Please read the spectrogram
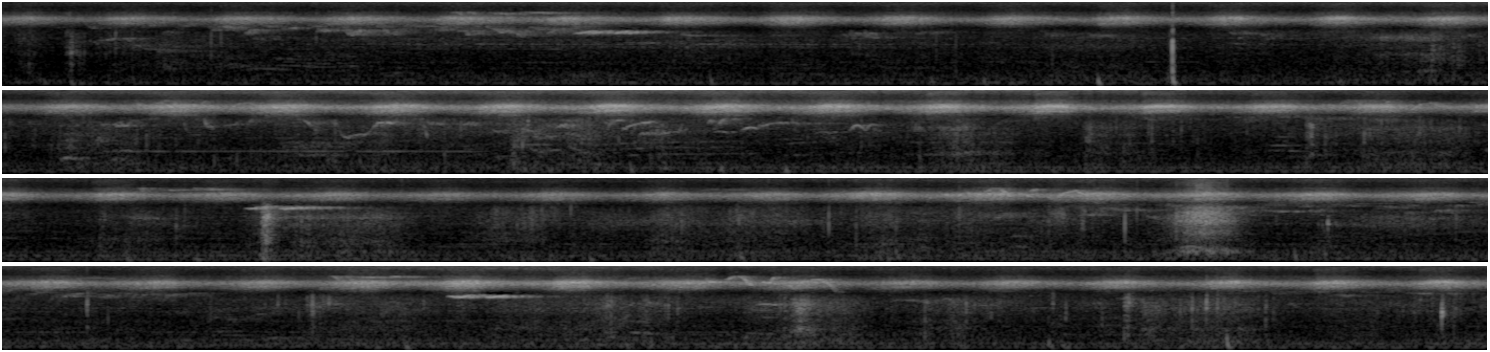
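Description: A chorus of forest insects: a continuous high shrill that swells and fades a little more than once a second.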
